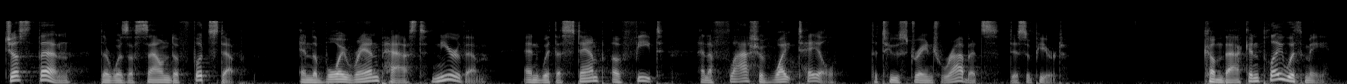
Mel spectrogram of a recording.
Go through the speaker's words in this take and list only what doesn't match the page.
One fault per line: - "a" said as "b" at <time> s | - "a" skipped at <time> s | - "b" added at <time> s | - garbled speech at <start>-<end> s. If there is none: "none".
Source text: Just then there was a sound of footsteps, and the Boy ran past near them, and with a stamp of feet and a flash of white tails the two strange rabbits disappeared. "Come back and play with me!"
- "footsteps" said as "footstep" at 1.8 s
- "tails" said as "tail" at 8.0 s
